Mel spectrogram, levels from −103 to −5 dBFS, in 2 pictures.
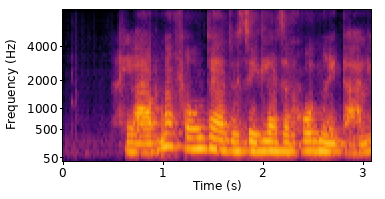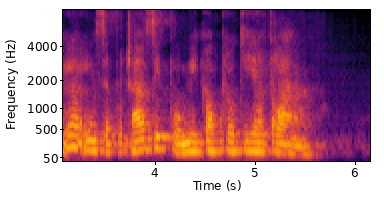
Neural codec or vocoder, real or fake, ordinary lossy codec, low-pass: codec, 16 kHz, 2 kbps, FreqCodec, smaller model; fake; none; none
